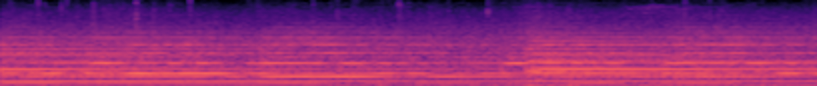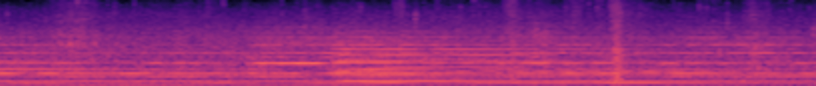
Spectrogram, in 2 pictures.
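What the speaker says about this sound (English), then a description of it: "we got noon bells going off, so you hear them all over the place now" Church bells in Salzburg, Austria ring at noon repeatedly with long, overlapping tones that layer into a sustained peal, with steady background noise and no talking.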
